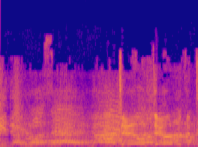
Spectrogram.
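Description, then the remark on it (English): A large crowd of protesters in Iran, after the presidential election, shouts slogans in unison such as "We want freedom!", many voices blending into a loud, sustained chant that rises and falls steadily throughout, filling the space with dense, continuous noise. “That's what the protesters have been shouting.”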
